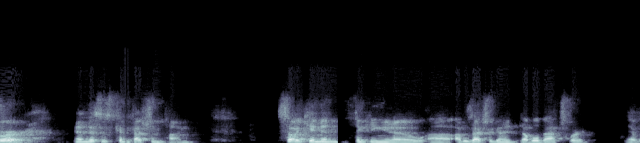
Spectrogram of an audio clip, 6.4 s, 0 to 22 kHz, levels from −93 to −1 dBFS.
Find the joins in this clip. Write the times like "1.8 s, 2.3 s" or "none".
3.4 s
